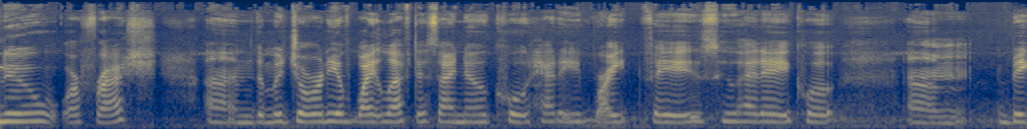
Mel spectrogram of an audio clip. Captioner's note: airplane sounds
